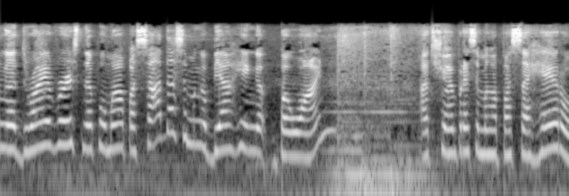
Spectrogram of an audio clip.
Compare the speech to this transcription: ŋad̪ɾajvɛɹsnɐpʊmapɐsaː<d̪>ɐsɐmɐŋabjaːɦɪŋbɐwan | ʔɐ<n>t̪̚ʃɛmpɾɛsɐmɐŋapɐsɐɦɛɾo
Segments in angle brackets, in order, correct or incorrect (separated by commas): correct, incorrect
